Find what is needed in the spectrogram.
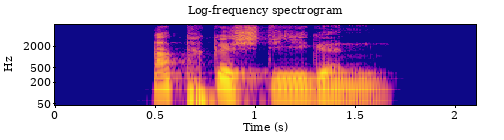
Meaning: past participle of absteigen
- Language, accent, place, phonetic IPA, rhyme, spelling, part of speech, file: German, Germany, Berlin, [ˈapɡəˌʃtiːɡn̩], -apɡəʃtiːɡn̩, abgestiegen, verb, De-abgestiegen.ogg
